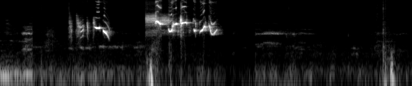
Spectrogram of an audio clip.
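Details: Common iora song played to goad reluctant birds: slurred whistles followed by a loud scratchy jumble of chirps, then quiet with faint taps.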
